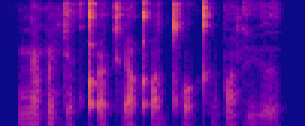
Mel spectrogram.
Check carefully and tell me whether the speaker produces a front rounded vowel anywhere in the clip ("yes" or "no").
yes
